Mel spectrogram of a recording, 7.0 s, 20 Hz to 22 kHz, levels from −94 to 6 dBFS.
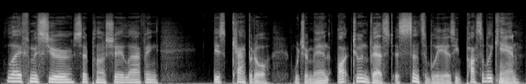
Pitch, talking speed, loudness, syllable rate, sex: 110 Hz, 160 wpm, -19 LUFS, 5.3 syllables/s, male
